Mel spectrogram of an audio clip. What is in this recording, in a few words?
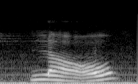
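"lou", Mandarin pinyin, tone 3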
